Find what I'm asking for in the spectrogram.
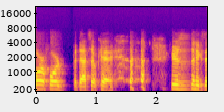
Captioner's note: laughing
